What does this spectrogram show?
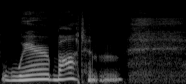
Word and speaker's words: verbatim: talking about quoting somebody verbatim because in Latin it's where bottom and uh we shouldn't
